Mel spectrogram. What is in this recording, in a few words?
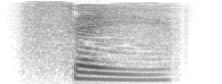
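"save", English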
